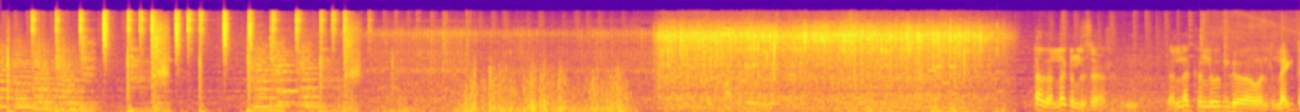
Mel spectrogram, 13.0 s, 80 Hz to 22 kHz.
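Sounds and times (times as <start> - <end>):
grass fire hissing: 3.6 - 10.2
wind on microphone: 3.7 - 13.0
faint voices: 6.6 - 10.0.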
